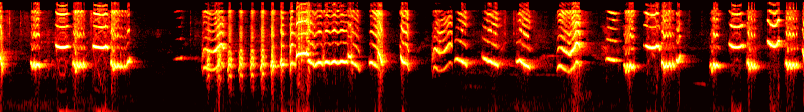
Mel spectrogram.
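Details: Oriental magpie-robin in loud, unbroken fighting song, tail spread, used as a lure to anger other magpie-robins: whistled phrases, a fast stuttering trill, then varied rising and falling whistles repeated briskly.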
